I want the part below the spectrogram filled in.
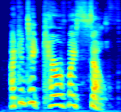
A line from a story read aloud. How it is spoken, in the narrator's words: Katara snaps, even though her eyes are wide with fear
